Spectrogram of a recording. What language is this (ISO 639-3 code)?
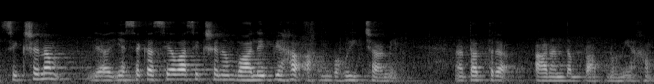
san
